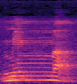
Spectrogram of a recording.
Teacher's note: Maka disebut dua bibir. Mim itu disebut huruf syafatun, huruf bibir, karena mim itu keluarnya dari dua huruf. Jadi kudu mingkem dulu. Dua bibir ini harus bersatu dulu. Mimma. Nggak ada orang yang bisa baca huruf mim tanpa menutup dua mulutnya.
